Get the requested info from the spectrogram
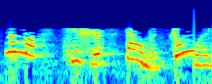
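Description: A woman speaking Chinese in a lively voice, her pitch sliding up and down from syllable to syllable.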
